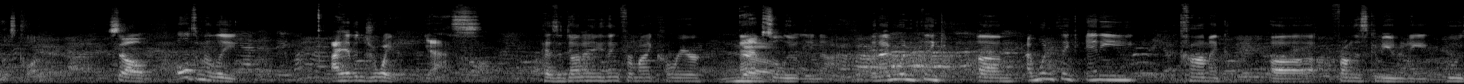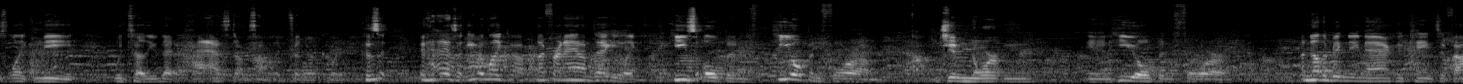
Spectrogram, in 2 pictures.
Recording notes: Recorded at Harmony Brewing Company in Grand Rapids, Michigan, on Sunday, October 20th, 2019.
